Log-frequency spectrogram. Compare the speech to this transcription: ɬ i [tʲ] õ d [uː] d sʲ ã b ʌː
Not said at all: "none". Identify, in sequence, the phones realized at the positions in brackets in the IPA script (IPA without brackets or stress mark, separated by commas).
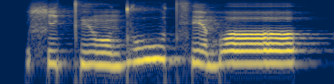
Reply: tʲ, uː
